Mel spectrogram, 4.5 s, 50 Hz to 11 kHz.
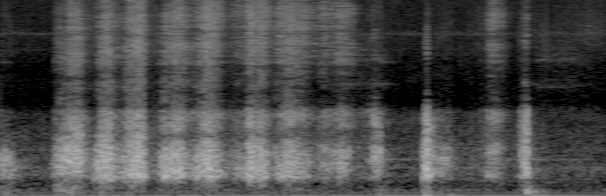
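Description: Long pink-painted nails scratch and rub a soft black foam windscreen over a large microphone. The result is a quick series of dry, rasping strokes centered in the low midrange around 400 Hz, at roughly three to four per second. The strokes then slow into a few sharper, isolated scratches before fading out.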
